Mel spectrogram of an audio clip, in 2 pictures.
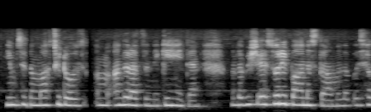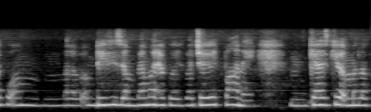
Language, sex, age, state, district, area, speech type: Kashmiri, female, 45-60, Jammu and Kashmir, Baramulla, urban, spontaneous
